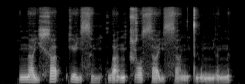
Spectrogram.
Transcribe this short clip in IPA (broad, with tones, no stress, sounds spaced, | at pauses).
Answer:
n a˧ j x a˦˥ t̚ k e˧ j s ə̤˨˩ m k w a̰˧˥ n t͡ɕ ɔ˧ s a̰˧˨ j s a˧˩ ŋ t̪ ɨ̰˧˨ w ɲ ə˨˦ n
